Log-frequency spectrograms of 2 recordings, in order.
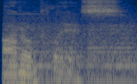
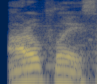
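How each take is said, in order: First: Much softer, under the voice; quiet offhand command. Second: Louder and higher, as an order; insistent command. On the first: Real, not acted. Player trying auto place to herself, quiet and offhand. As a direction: say it softly to yourself. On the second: Pretend. Player ordering the game to obey, loud and insistent. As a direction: repeat it firmly, raising the voice. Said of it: "I say".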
